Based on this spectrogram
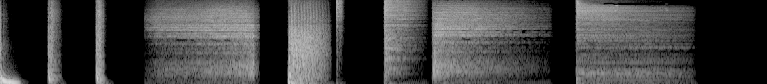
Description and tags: The drumkit for shortcircuit is here, put the sample in the same folder, and you'll get these sound working:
